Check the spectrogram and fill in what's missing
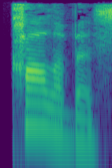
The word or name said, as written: colobus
